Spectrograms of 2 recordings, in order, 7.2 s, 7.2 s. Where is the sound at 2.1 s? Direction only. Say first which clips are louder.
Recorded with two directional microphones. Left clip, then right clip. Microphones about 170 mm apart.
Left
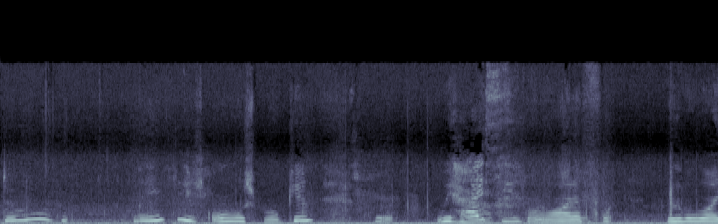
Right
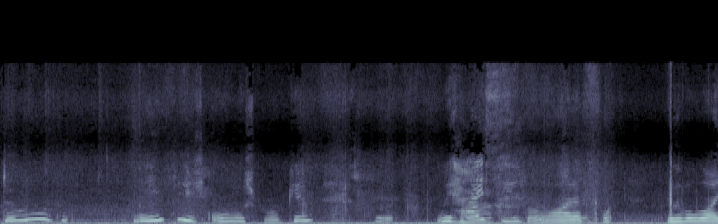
Left 5 dB; 65° left (ahead or behind).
